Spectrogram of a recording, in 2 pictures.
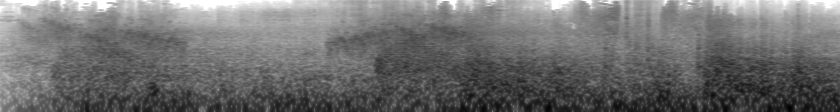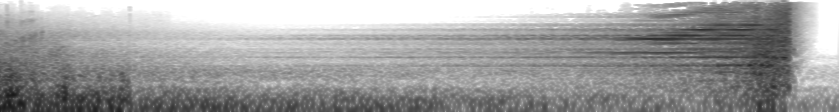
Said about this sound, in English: Another anvil almost smashes into you as you walk.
